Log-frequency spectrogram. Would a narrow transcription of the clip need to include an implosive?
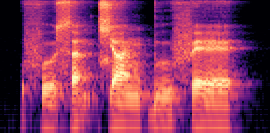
yes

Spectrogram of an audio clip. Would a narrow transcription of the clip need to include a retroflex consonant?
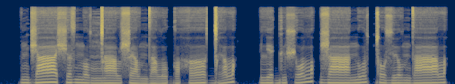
yes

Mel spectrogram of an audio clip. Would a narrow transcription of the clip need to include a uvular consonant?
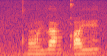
yes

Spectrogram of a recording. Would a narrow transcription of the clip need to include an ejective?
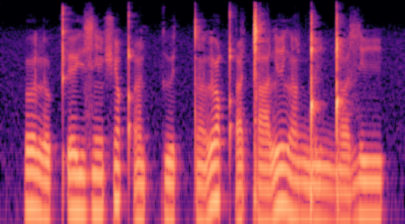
yes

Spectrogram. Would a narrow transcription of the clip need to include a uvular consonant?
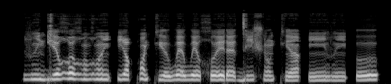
yes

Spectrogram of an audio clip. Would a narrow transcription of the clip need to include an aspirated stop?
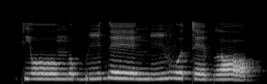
no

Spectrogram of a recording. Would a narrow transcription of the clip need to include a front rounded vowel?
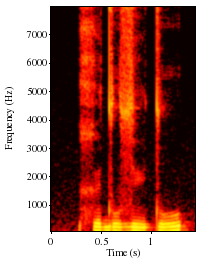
yes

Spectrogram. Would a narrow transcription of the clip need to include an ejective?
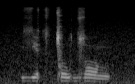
no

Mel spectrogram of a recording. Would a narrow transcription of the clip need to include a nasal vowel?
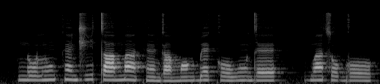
yes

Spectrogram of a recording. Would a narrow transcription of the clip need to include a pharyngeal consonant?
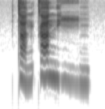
no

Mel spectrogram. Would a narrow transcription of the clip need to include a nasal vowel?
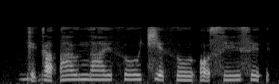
no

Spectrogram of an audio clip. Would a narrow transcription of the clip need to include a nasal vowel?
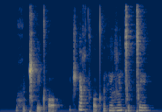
yes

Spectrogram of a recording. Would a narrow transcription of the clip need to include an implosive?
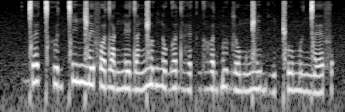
yes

